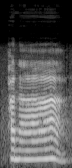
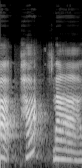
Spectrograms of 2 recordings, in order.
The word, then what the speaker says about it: พนา: ว่า ป่า นะ คะ พนา ไม่ ได้ ออก เสียง ว่า พระ นา ถูก ไหม คะ เวลา ครู อ่าน ออก เสียง ครู จะ อ่าน ออก เสียง อะ กึ่ง เสียง เท่า นั้น ครู จะ อ่าน ออก เสียง ว่า พนา นะ คะ อ่ะ ต่อ ไป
